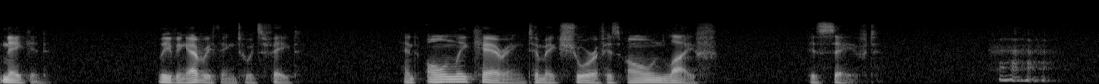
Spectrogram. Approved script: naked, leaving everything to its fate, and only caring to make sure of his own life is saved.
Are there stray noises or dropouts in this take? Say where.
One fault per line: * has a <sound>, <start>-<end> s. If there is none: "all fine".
* has a laugh, 9.9-10.7 s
